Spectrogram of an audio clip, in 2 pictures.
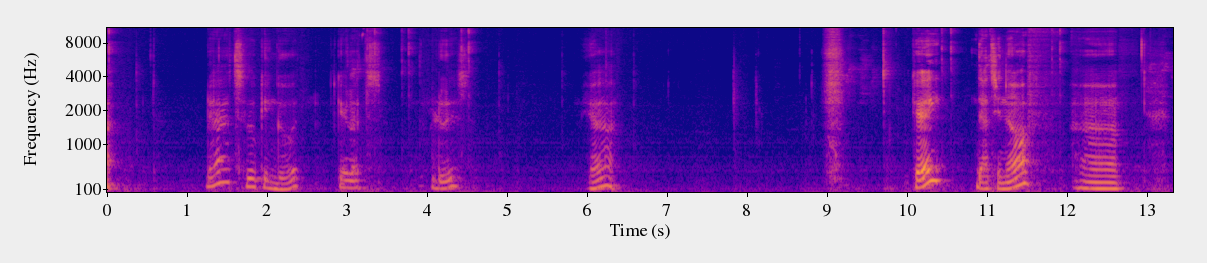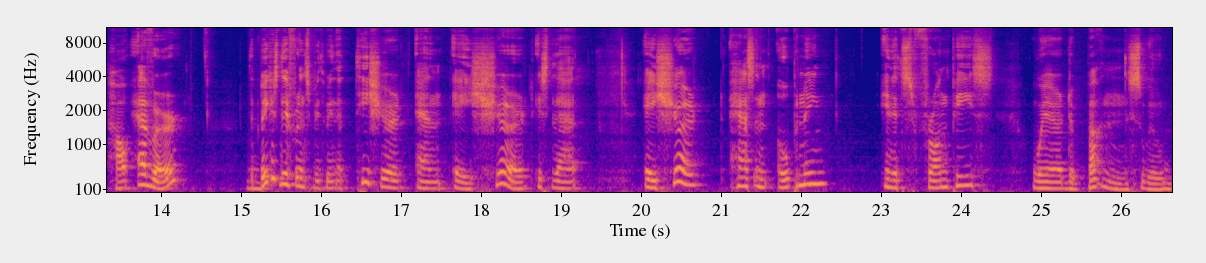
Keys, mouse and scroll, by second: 0.3-2.1 middle drag, 2.1 scroll up 2, 3.2 click, 4.3 click, 4.8-5.8 middle drag, 5.8 scroll down 1, 6.1 middle click, 6.8 scroll down 1, 10.5 click, 11.8 click.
